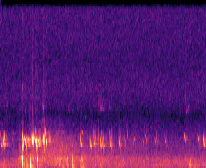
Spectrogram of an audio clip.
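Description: A flock of wild birds calls from the top of a pine tree above a set bird net in short, high chirps, clustered in the first second and a half, then thinning to scattered calls over a steady low rumble.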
